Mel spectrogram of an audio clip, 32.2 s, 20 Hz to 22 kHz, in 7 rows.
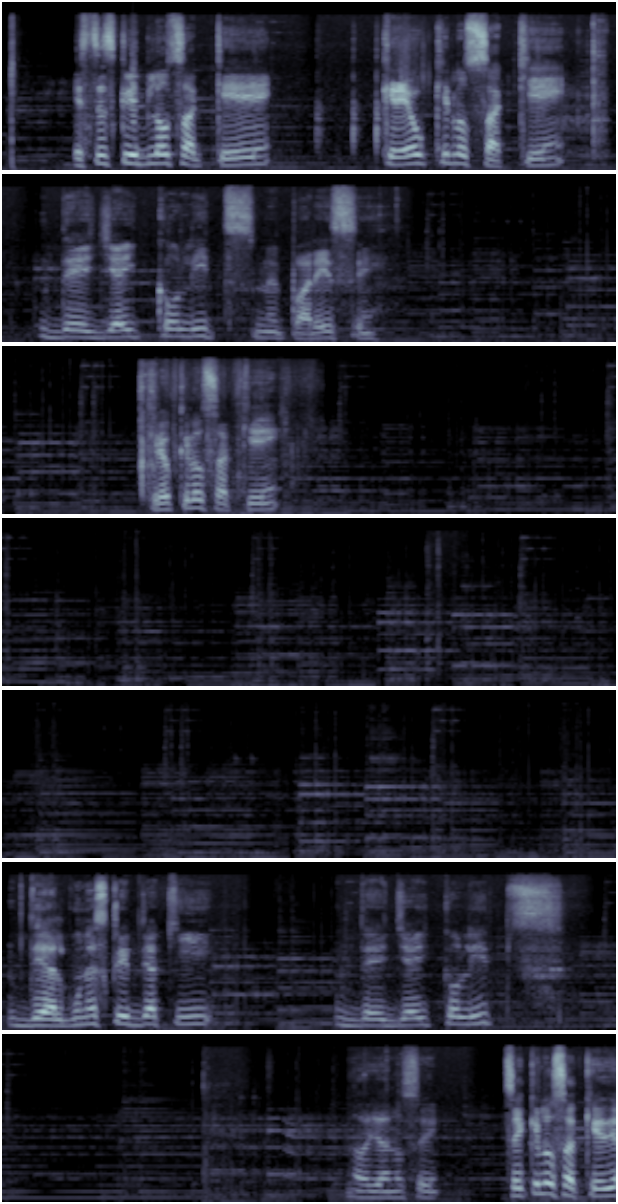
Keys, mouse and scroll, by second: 7.2 click, 9.5 click, 12.7-15.3 typing, 16.5 Down, 16.8 Return, 21.7 click, 24.8-29.1 scroll down 1, 29.1-30.1 scroll down 1, 30.1 click.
